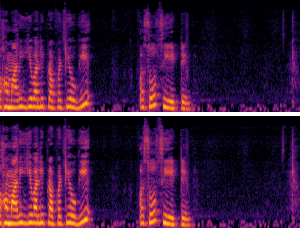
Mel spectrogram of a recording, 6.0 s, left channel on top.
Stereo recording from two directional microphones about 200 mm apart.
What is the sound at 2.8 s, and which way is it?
Speech, 50° right (ahead or behind).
